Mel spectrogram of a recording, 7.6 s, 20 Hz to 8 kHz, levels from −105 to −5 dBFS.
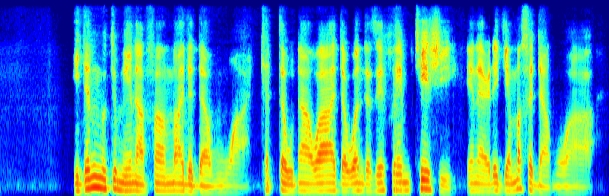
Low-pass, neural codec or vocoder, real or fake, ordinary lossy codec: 7.2 kHz; codec, 16 kHz, 1.1 kbps, Voila-Tokenizer; fake; none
